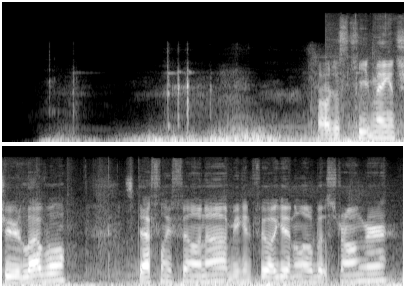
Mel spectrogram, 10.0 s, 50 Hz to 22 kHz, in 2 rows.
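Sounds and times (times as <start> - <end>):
wind rumbling on microphone: 0.4 - 10.0.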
